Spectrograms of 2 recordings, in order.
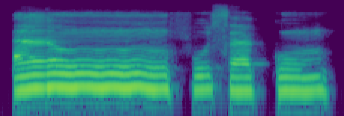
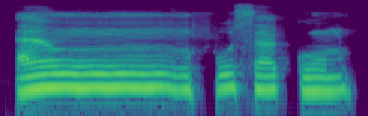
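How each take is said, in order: No difference in how they are said.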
